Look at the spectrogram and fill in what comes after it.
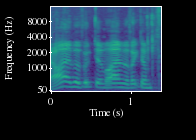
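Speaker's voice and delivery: put-on, high-pitched screaming, repeated. Retelling a show character who is barred from surgery: imitating someone screaming. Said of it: "starts screaming at the guy".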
